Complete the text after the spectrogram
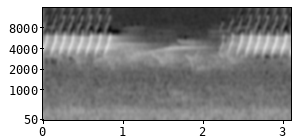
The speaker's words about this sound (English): This quirky warbler is also unique in its tendency to sing every month of the year. So, whether they only pass through your neck of the woods while migrating, or are year-round residents, you can enjoy the pine warbler's sweet little trills.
